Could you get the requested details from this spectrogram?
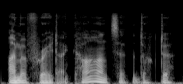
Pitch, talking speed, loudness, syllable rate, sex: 85 Hz, 260 wpm, -22 LUFS, 6.5 syllables/s, male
